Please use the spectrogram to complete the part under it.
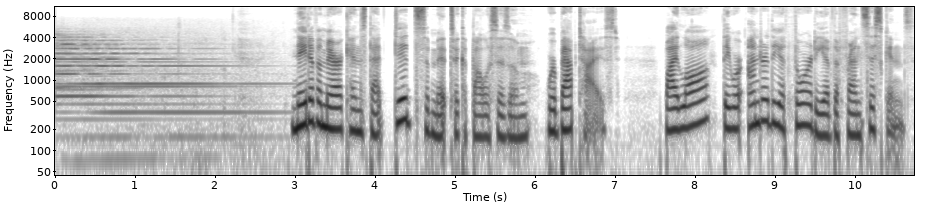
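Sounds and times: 
church bells ringing: 0.0s - 3.0s
speech: 3.0s - 10.7s.

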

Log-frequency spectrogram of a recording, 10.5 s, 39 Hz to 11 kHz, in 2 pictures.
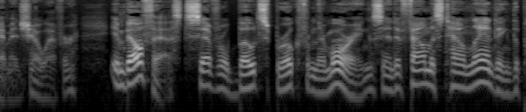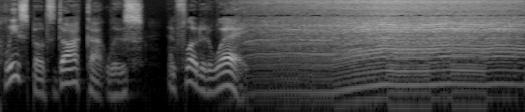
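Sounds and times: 
speech: 0.0s - 8.2s
chainsaw cutting wood to clear roads after storm damage: 7.6s - 10.5s.

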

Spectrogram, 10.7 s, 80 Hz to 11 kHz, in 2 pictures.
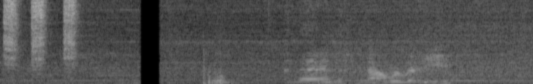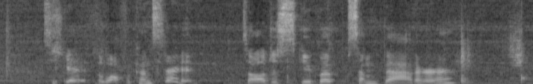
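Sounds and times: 
nonstick cooking spray hissing onto waffle cone irons: 0.0s - 0.8s
low hum: 0.0s - 10.6s
speech: 3.0s - 4.7s, 5.8s - 10.1s.

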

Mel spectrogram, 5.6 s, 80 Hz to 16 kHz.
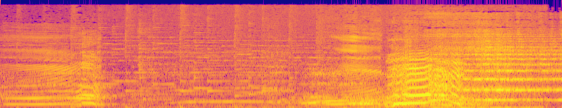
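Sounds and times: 
several cows mooing: 0.0s - 1.2s, 2.2s - 5.5s.

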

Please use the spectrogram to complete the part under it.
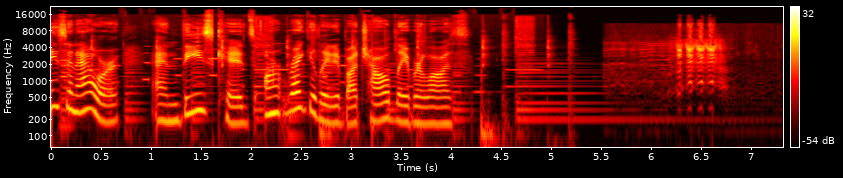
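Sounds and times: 
speech: 0.0s - 4.3s
goats bleating: 5.6s - 6.9s.

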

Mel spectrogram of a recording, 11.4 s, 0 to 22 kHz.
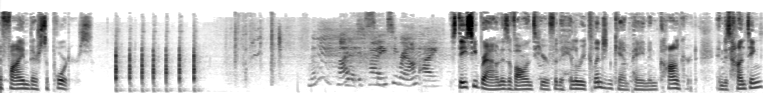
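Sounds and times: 
speech: 0.0s - 1.4s, 4.6s - 11.4s
loud knocking on a front door: 1.7s - 3.1s
faint creak: 3.4s - 6.7s.

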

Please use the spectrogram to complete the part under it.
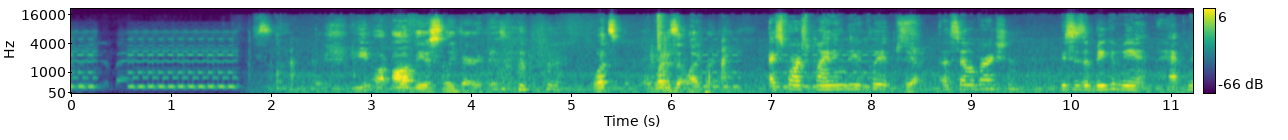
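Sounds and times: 
office telephone trilling electronic ring: 0.0s - 1.7s, 6.3s - 8.3s
speech: 2.8s - 11.2s.

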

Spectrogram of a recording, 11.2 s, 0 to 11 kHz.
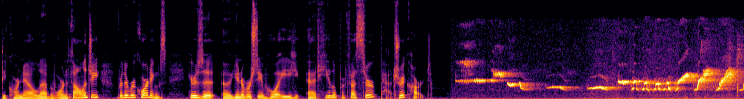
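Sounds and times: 
speech: 0.0s - 7.2s
white-rumped shama singing: 6.8s - 11.1s.

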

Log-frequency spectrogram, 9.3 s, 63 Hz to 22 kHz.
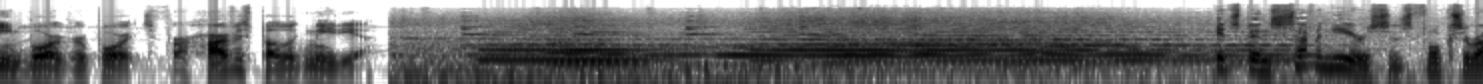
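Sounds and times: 
speech: 0.0s - 2.6s, 7.6s - 9.2s
Iowa Northern locomotive horn blast: 2.4s - 8.7s
deep rumble of rolling rail cars switched by an Iowa Northern locomotive: 2.4s - 9.2s.

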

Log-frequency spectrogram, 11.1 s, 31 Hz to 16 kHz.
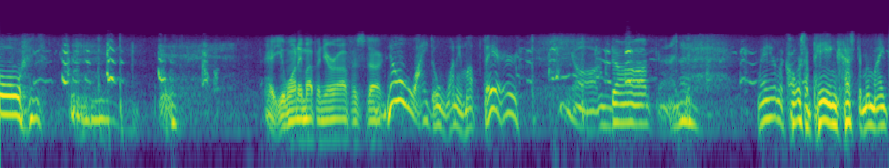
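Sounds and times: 
speech: 0.0s - 0.7s, 3.7s - 8.9s, 9.5s - 11.1s
sick dog whimpering: 0.2s - 3.0s, 6.3s - 10.1s.

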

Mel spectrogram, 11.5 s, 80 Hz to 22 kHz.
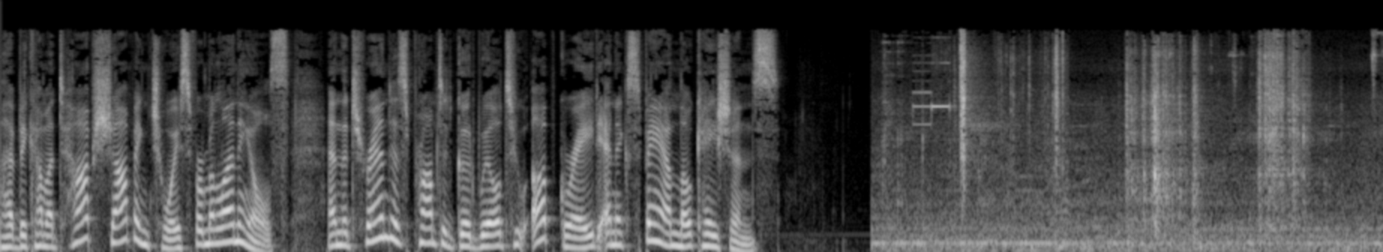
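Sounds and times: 
speech: 0.0s - 6.6s, 7.2s - 7.7s
steady low hum of busy store noise: 7.2s - 11.5s
cash register drawer clattering: 7.4s - 11.5s
short cash register beeps: 7.6s - 8.0s
coins clinking at a cash register: 8.1s - 11.5s.

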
